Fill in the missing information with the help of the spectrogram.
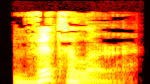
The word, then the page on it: victualler: British English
